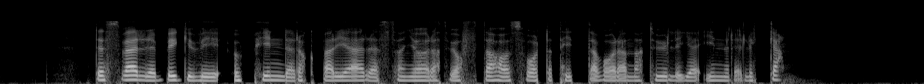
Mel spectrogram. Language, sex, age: Swedish, female, 23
